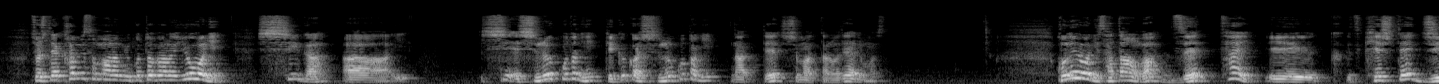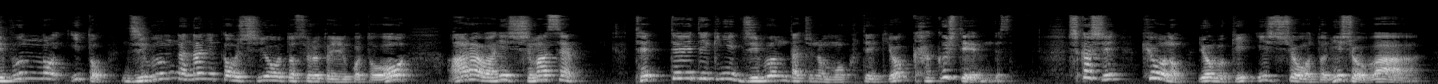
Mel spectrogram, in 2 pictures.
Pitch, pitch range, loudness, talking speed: 185 Hz, 145-245 Hz, -20 LUFS, 260 characters per minute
